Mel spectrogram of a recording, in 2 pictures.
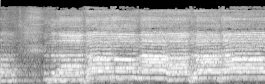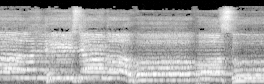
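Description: A small group of voices, a man and two women, singing a Lemko folk song a cappella with no instruments. The voices stop for a short breath and come back in together about a second in, then hold long notes.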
